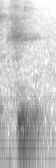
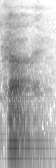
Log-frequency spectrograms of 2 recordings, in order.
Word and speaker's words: chi: that's that's key key the X which looks like an X in the Greek alphabet is key often mispronounced Kai CH hii is key and uh it it represents the phonetic sound of the letter c as in car not face yeah I mean so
